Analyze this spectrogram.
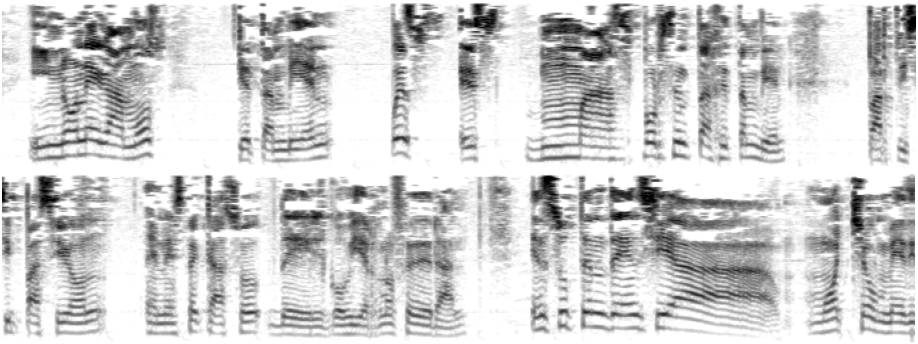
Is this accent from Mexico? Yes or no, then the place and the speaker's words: yes; Mexico; como mexicanos, como personas que amamos este país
